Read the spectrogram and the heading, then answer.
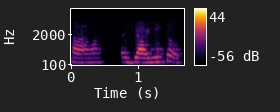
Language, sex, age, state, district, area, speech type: Bengali, female, 18-30, West Bengal, Purulia, urban, conversation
